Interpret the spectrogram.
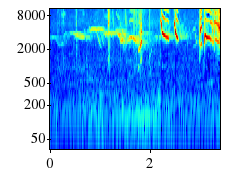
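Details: Oriental magpie-robin singing to call wild birds: soft drawn-out whistles over low background hum, then loud sharp downslurred notes and a buzzy phrase at the end.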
